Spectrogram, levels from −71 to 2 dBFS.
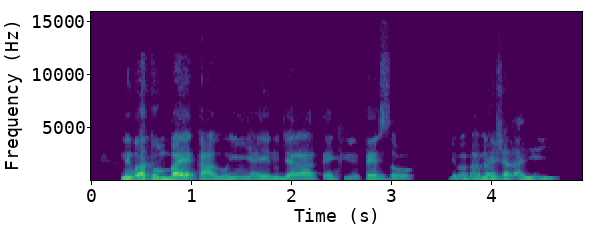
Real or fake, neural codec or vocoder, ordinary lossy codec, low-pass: fake; autoencoder, 48 kHz, 32 numbers a frame, DAC-VAE, trained on Japanese speech; Opus, 24 kbps; 14.4 kHz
